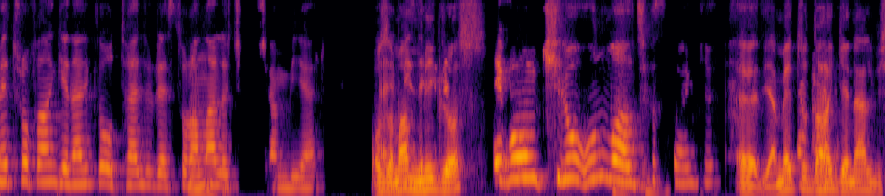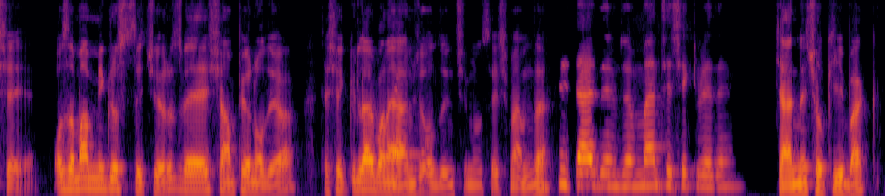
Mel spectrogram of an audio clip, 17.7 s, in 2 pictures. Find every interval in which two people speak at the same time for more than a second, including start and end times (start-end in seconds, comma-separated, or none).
none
